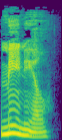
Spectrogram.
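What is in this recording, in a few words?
"menial", British English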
